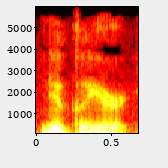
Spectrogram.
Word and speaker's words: nuclear: The other point, too, about nuclear is it's often mispronounced by some people, but it's nuclear. Nuclear is the proper pronunciation of that word, and the spelling indicates that also.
